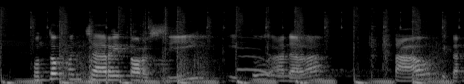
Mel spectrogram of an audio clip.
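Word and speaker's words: τ: Yang pertama, jika tegak lurus, untuk mencari torsi itu adalah tau, kita bacanya tau, sama dengan F dikalikan dengan D.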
